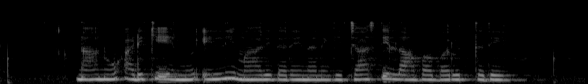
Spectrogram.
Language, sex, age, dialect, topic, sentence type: Kannada, female, 25-30, Coastal/Dakshin, agriculture, question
